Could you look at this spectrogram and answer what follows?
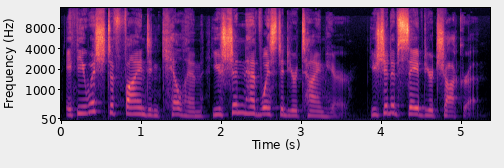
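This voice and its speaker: A young ninja woman from an adventure story, voiced by a narrator. She is confident and teasing, with a smug, playful edge and very lively intonation. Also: mid-range voice, moderate pace, natural voice. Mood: smug, taunting.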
